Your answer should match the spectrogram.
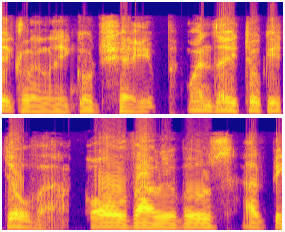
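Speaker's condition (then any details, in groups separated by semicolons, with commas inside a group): Motor neuron disease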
